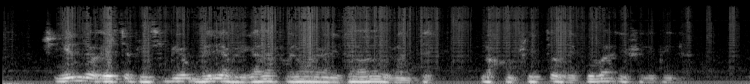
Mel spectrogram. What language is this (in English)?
Spanish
